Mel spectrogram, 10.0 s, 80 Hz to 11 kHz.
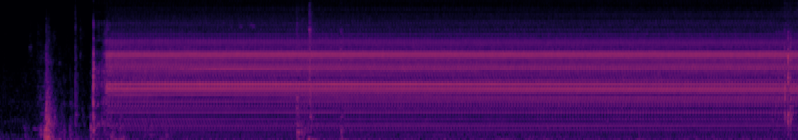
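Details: VW Lupo 3L 1.2 TDI after replacing the 2015 gearbox hydraulic sphere with a Febi unit on an adaptor, microphone left near the pump: a couple of clicks, then a steady high electric buzz holding evenly for several seconds; gearbox pump runs normally.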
